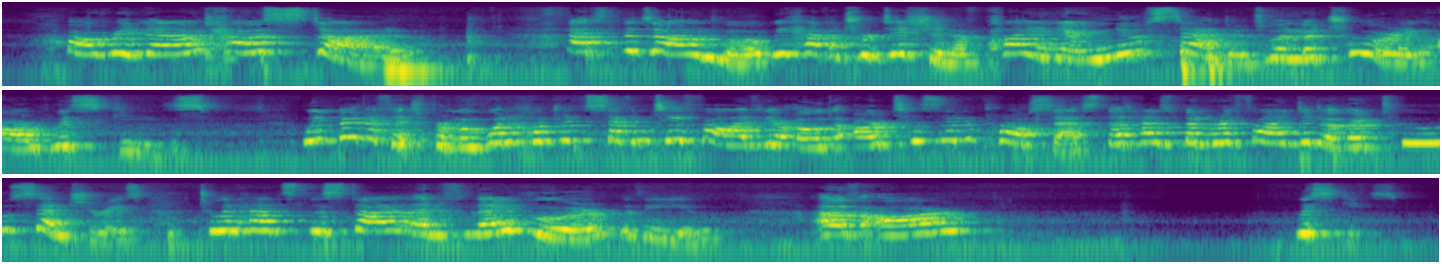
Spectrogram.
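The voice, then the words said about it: Pretentious put-on voice. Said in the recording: “I'll try my pretentious voice”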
